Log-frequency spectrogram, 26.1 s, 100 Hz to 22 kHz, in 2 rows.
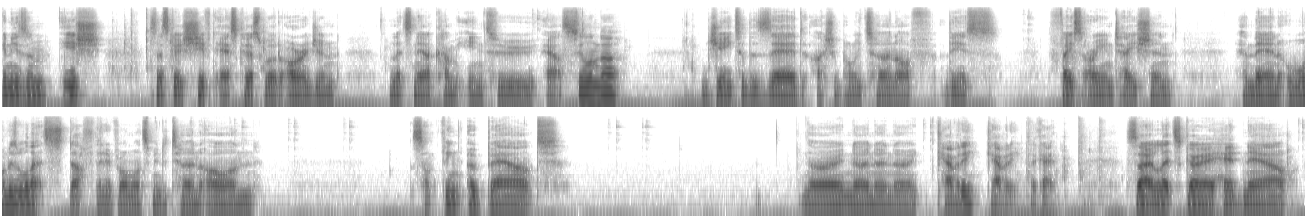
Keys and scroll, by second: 1.6 shift+s, 2.5 shift+a, 6.8 g, 23.6 Tab, 24.3 a.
